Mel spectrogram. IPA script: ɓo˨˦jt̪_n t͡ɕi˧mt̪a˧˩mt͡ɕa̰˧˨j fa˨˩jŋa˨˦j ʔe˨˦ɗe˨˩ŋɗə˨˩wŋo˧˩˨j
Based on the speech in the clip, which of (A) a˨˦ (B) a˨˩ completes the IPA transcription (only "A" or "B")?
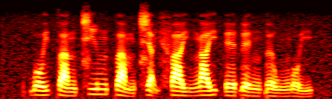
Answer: B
